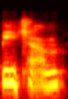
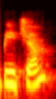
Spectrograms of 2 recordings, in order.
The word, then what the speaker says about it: Beauchamp: rebecca they pronounce it beechum um she spells it like beauchamp but they pronounce it beecham and it totally threw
